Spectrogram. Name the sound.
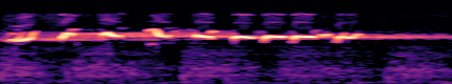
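small bird chirping song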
